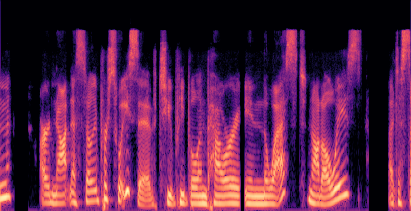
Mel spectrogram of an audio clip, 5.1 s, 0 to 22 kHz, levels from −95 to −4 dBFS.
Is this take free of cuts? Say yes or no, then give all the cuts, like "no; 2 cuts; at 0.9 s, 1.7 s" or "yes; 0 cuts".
no; 1 cut; at 3.0 s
